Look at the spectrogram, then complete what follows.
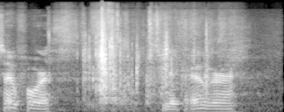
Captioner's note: paper rustling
